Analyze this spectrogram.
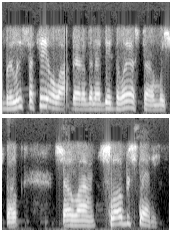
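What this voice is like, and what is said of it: Voice sounds like a cold. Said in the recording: “Sounds like you got a little bit of a cold ... my voice is still getting better”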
